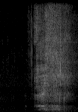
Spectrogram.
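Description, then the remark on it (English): A single sneeze bursts out, a sharp breathy blast lasting well under a second before a voice starts to speak. “Oh, bless you. Bless you, man.”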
